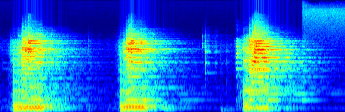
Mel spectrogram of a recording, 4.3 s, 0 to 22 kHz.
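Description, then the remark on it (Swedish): Three strummed electric guitar chords played through a reverb pedal on its small hall setting, at about 2.5 with the mix raised. The chords are evenly spaced about a second and a half apart, each ringing out and fading; no voices. “och sen så går vi över på nästa som är då medium eller small hål.”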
